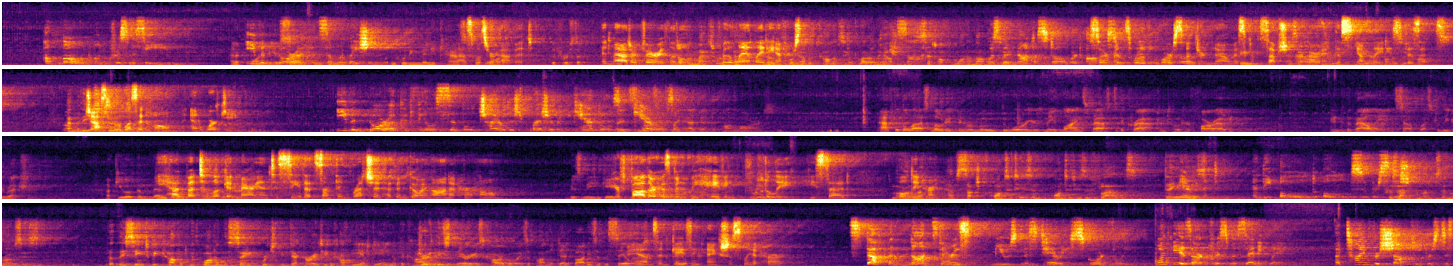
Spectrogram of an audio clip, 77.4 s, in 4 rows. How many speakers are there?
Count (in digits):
4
